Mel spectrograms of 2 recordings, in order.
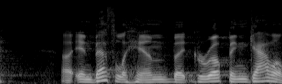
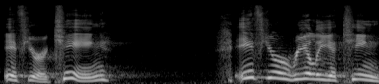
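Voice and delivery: higher, louder taunting dare; mocking challenge; 8 semitones higher, 3 dB louder than usual. Council taunting Jesus to prove he is king, mocking. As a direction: goad him, rising with scorn. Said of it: "mocking him".

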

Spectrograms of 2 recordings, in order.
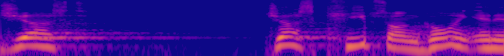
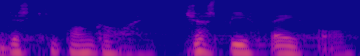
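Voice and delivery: soft, hushed and lower encouragement; gentle inner voice; 7 semitones lower, 9 dB quieter than usual. Retold or imitated. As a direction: speak it like a quiet inner nudge. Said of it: "The spirit keeps on saying".

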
